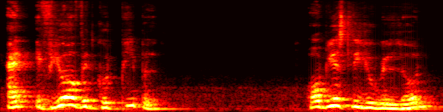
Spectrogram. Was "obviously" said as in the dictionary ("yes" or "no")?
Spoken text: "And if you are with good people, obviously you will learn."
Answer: no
